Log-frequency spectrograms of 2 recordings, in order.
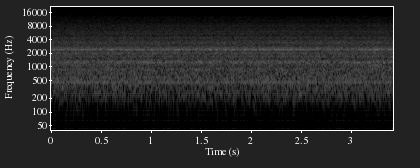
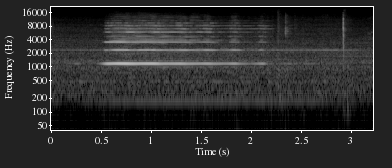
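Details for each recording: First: Creality Ender 5 Plus bed moving down fast after Delrin/POM TR8x4 lead screw nuts were fitted: a quiet, steady hiss with a thin, constant motor tone and no squeak. The earlier lead screw squeaking is gone. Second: Creality Ender 5 Plus 3D printer: clear steady high squeal as the bed moves, mostly downward, from lead screw nut; grease, oil and new screws/nuts didn't help; Delrin POM TR8x4 nut stopped it; occasional M112 bed-level failures.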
